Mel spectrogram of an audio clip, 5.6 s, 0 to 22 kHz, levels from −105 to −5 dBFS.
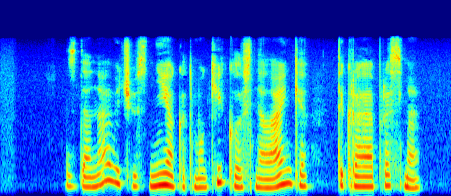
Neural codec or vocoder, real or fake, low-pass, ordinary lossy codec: none; real; 9.9 kHz; AAC, 64 kbps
